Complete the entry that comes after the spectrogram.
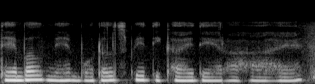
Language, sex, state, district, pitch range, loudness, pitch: Hindi, female, Arunachal Pradesh, Papum Pare, 175-195 Hz, -16 LUFS, 180 Hz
